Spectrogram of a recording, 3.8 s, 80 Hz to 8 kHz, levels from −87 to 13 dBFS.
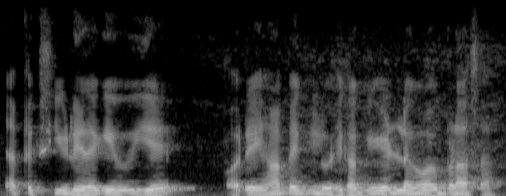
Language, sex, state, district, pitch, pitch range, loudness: Hindi, male, Uttar Pradesh, Lucknow, 110 Hz, 110-115 Hz, -15 LUFS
